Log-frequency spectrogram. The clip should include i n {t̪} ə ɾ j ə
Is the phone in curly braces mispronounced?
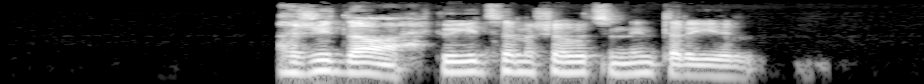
no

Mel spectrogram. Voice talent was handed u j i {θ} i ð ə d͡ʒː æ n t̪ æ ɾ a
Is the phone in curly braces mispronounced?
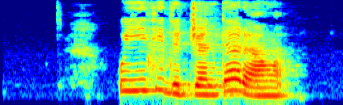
no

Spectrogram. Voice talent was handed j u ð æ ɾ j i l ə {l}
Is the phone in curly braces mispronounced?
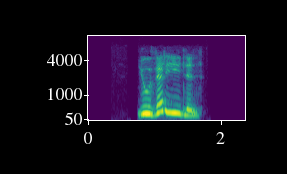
no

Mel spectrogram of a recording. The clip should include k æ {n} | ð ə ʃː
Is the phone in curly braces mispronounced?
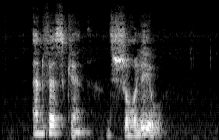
no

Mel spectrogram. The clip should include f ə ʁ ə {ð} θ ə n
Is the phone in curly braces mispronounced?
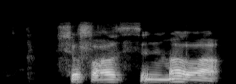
no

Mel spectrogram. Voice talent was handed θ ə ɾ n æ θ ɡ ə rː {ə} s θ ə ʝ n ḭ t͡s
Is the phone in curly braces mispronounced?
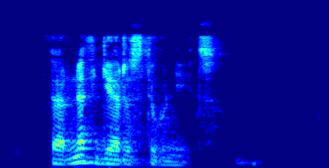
no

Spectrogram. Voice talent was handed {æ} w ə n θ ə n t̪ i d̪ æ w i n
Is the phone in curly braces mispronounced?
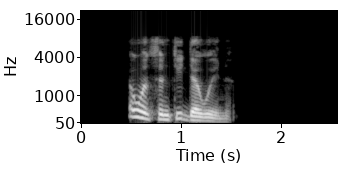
no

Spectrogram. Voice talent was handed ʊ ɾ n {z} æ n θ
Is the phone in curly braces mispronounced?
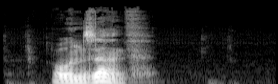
no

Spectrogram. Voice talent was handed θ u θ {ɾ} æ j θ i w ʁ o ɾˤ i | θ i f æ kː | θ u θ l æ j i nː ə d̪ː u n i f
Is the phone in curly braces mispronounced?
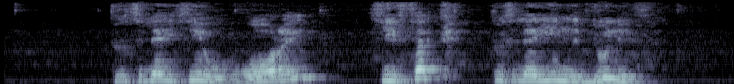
yes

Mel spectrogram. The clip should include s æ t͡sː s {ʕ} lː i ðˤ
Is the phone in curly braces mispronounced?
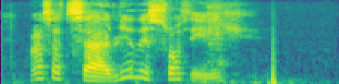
no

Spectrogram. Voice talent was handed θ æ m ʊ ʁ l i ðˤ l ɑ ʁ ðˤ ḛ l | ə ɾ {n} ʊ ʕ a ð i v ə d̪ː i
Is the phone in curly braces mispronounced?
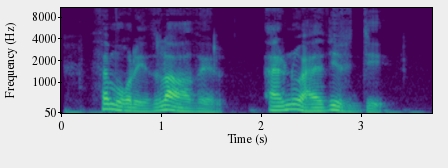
no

